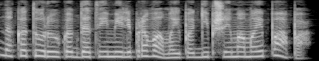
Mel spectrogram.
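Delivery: ordinary delivery, nothing marked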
